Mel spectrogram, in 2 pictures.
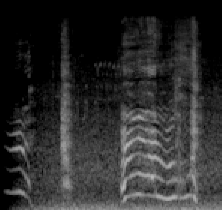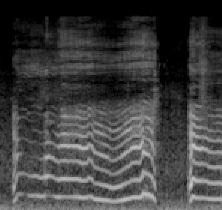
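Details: Gem, a pet dog, worked up over a squirrel: a run of high, wavering whines that rise and fall, some drawn out for over a second, broken by short breaks of quiet.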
